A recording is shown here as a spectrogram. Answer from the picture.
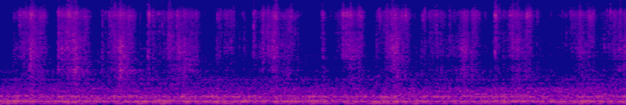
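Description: Faint, soft brushing and rustling strokes, about two a second, as a tint brush works bleach into a section of hair laid over aluminium foil, over a low steady hum.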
